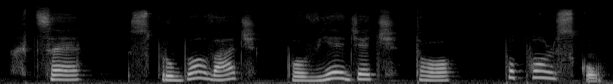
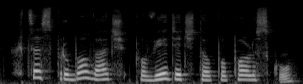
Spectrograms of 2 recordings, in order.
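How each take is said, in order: First: It is said at a slow pace. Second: It is said at a fast pace.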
